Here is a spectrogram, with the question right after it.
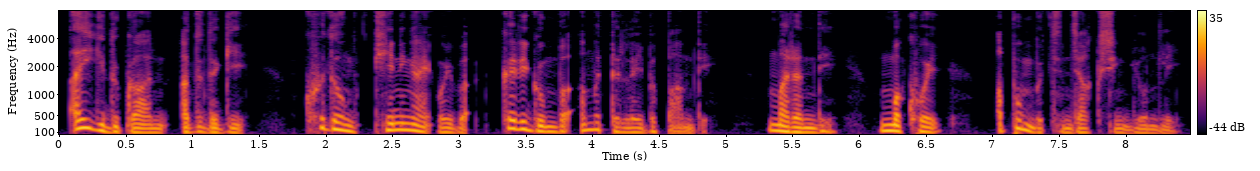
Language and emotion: Manipuri, fearful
